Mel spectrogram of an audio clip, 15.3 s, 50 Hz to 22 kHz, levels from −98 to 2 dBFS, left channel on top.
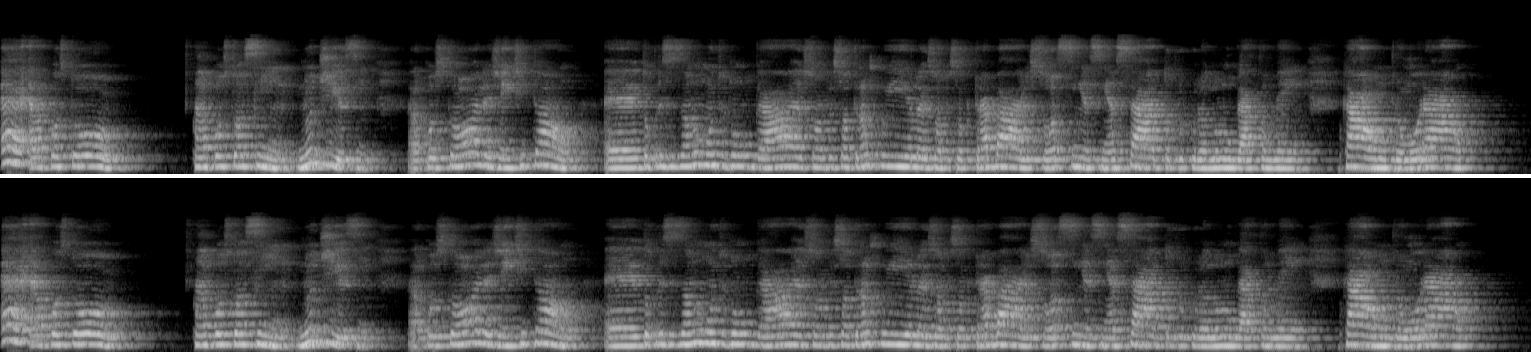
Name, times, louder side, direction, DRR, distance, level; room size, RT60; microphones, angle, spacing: voice 1, 0.0-1.2 1.9-3.7 4.1-5.7 6.0-14.6, left 1 dB, 50° left, 1 dB, 0.8 m, -27 dB
7.7 x 3.4 x 5.4 m, 0.84 s
head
